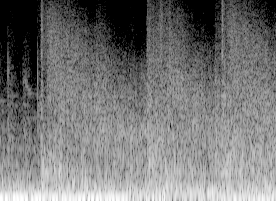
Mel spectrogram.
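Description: Gunshots crack.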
